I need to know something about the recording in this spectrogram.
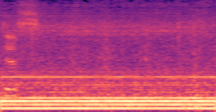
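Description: Outboard motor pushing a small houseboat at a steady low speed: an even, unchanging drone.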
